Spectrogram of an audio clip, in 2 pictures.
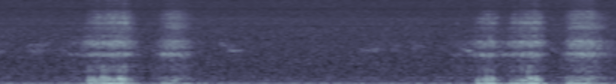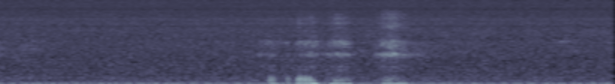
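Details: Real-time recording of a woman sleeping, very tired, no talking: three clusters of snorting snores separated by quiet breathing, about one breath every four seconds, over a steady low hum; snoring during sleep.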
